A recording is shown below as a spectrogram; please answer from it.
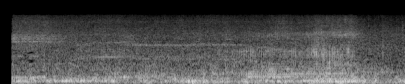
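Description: Steady street traffic noise: a continuous low rumble of engines from cars, auto-rickshaws and motorcycles moving along a busy road.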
